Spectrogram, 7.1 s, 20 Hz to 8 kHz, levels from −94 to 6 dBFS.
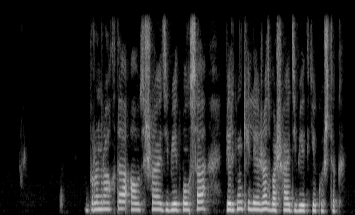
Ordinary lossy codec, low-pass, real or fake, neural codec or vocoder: none; 7.2 kHz; real; none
